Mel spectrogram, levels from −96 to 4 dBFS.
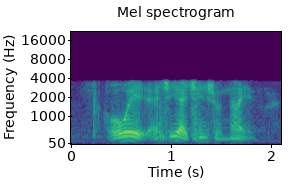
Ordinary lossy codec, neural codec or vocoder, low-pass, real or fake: none; none; 3.6 kHz; real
